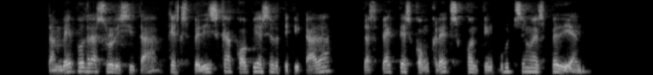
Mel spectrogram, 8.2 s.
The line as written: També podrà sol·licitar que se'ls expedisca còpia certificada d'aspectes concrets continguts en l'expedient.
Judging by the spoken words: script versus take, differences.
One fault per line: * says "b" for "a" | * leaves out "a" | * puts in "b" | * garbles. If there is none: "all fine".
* leaves out "se'ls"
